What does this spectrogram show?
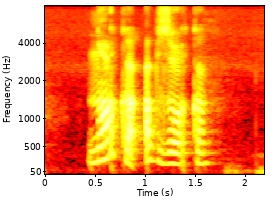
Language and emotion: Russian, positive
